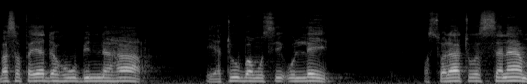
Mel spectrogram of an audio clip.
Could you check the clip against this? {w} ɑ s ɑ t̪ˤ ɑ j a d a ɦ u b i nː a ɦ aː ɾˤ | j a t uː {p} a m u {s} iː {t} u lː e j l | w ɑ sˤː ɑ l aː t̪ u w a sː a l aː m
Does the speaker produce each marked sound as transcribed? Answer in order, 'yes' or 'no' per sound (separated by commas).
no, no, yes, no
